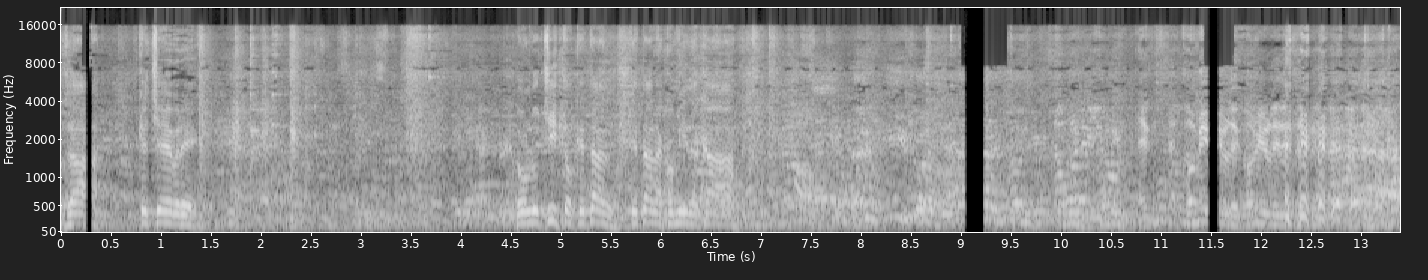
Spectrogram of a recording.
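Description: Many people chatter and talk at once nearby, in a busy room.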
